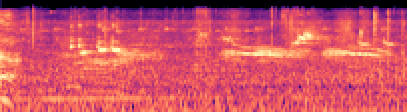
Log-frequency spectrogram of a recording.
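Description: Birds calling: a string of short chirps and a few longer falling calls, over a faint steady low hum.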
